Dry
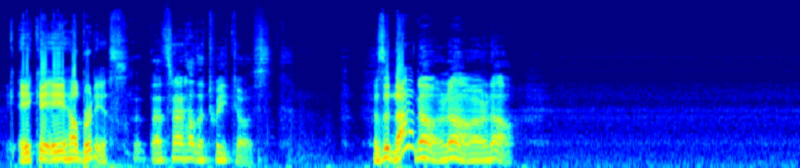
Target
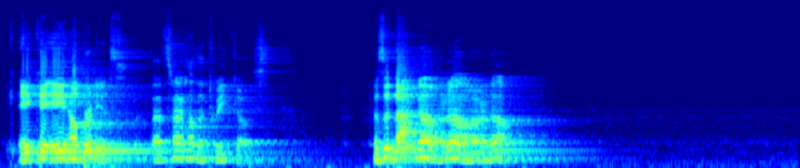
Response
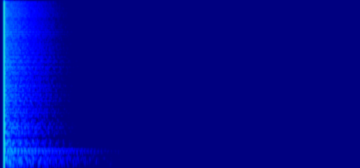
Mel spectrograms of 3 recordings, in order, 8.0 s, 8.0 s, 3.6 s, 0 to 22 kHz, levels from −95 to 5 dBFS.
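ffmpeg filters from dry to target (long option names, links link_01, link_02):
-filter_complex "[0:a]asplit=3[link_01][link_02][link_03];[link_01]afade=type=out:start_time=4.03:duration=0.02[link_04];[link_02]asplit=2[link_05][link_06];[link_06]adelay=42,volume=-6dB[link_07];[link_05][link_07]amix=inputs=2:normalize=0,afade=type=in:start_time=4.03:duration=0.02,afade=type=out:start_time=4.78:duration=0.02[link_08];[link_03]afade=type=in:start_time=4.78:duration=0.02[link_09];[link_04][link_08][link_09]amix=inputs=3:normalize=0[link_10];[1:a]atrim=start_sample=2205[link_11];[link_10][link_11]afir=irnorm=-1:irlink=0,volume=-5.5dB"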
